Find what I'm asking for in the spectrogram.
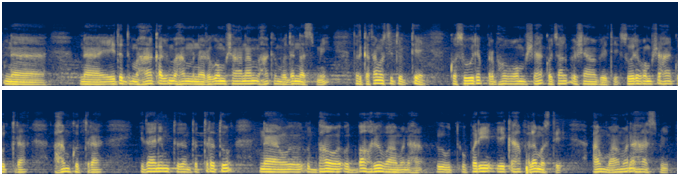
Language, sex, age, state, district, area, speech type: Sanskrit, male, 30-45, Karnataka, Raichur, rural, spontaneous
